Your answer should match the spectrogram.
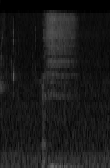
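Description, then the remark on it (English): A single brief sip of bourbon, a soft wet slurp lasting about half a second amid otherwise quiet room tone. “All right, I'm gonna give it a sip.”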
